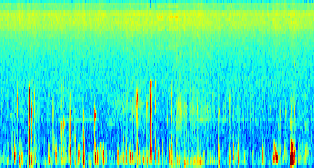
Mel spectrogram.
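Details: Bubbling, gurgling rumbles in quick irregular bursts; normal stomach growling (borborygmi) from gas and fluid moving through the gut.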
